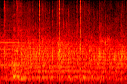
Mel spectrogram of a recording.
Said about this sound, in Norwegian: Gi dem en skikkelig klapp, da.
